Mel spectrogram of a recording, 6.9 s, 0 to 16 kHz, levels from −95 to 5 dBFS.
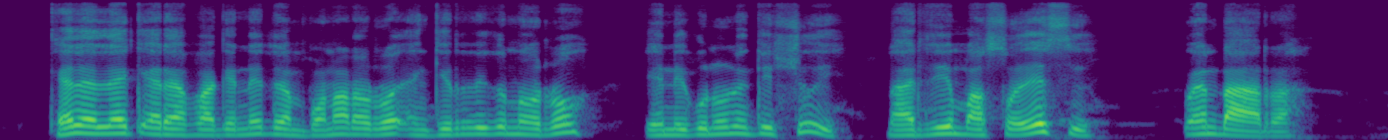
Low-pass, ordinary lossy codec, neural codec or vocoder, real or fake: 14.4 kHz; none; autoencoder, 48 kHz, 128 numbers a frame, DAC-VAE, trained on Japanese speech; fake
